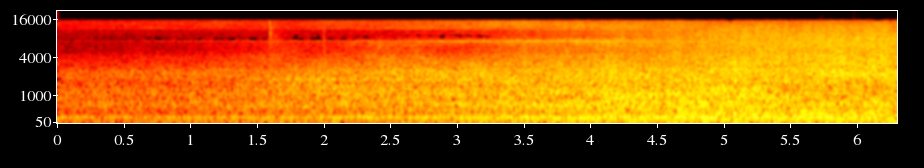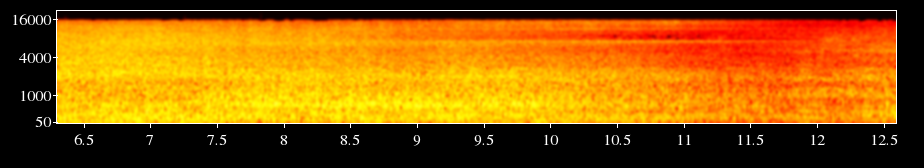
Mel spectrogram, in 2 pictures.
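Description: A train passing by: a rushing noise that builds over about four seconds, holds steady, and fades near the end.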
